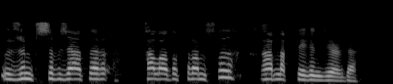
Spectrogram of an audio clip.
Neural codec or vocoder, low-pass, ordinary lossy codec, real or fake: vocoder, 44.1 kHz, 128 mel bands every 512 samples, BigVGAN v2; 7.2 kHz; none; fake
